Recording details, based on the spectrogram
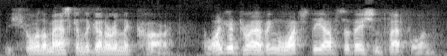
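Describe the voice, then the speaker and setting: An actor playing a confident, commanding newspaper boss and secret crimefighter in a 1930s radio drama, giving crisp orders and explanations. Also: male voice, a little high, sing-song, fast. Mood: calculating, commanding. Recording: old radio recording, narrow band.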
